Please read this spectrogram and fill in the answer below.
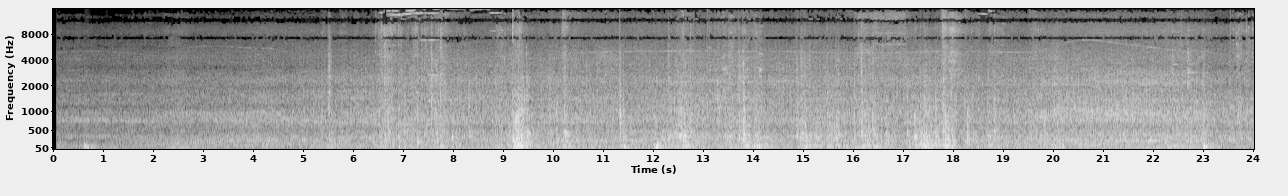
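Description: Automated side-loader garbage truck running close by, its diesel engine growing louder as it pulls up. Its loading arm makes a series of sharp clanks and bangs between about 9 and 18 seconds in, the loudest about 9 seconds in.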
